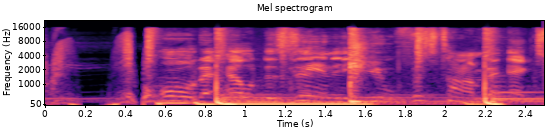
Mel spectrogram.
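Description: Hip hop track: rapping over a beat with sharp drum hits and a long, deep bass note.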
